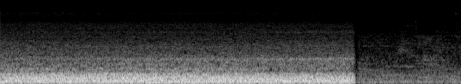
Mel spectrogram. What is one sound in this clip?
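A jet engine roars steadily inside an airliner cabin.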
